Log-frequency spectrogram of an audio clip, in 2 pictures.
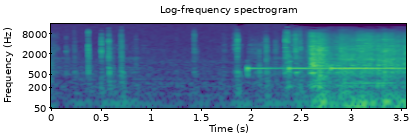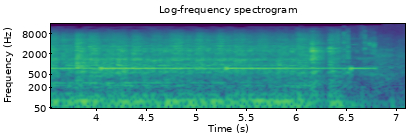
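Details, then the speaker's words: Owner thinks it is a 1991 or 1992 Olds 98 with a cranking no-start, on a compression test with the air intake partly blocked. The starter spins at about 3.5 beats per second, soft and even; compression reads much lower when air is taken away. "Okay, so as you can see, we have much, much lower compression when we take air away from the engine. And had I blocked it off completely, I'm sure it would have been even lower than that."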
